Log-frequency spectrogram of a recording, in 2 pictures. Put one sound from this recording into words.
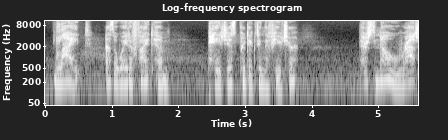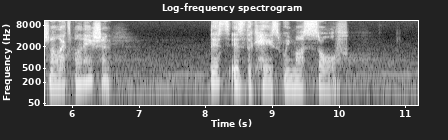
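A woman speaks quietly and intently, close by.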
